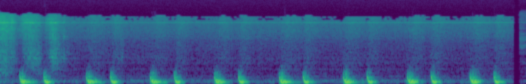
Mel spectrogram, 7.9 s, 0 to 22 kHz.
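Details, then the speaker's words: Normal heart sounds: a steady, regular lub-dub at about 62 beats a minute, S1 from mitral and tricuspid closure and S2 from aortic and pulmonic closure, with no extra sounds. "then after they close naturally diasti comes next and your aoic and pulmonic valves close that makes the dub sound let's listen to it"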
